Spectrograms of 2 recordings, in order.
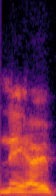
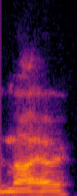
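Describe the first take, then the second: First: Nihon said as NEE-ho; own pronunciation. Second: Nihon said as NIGH-ho; another's pronunciation. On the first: Telling listeners the speaker's own version, Nihon as NEE-ho. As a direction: say Nihon with an "ee" in the first syllable. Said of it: "I call it Nihon". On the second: Quoting how Bella said it, Nihon as NIGH-ho. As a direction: say Nihon with an "eye" in the first syllable. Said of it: "Bella said Nihon". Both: Shown as a demonstration.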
